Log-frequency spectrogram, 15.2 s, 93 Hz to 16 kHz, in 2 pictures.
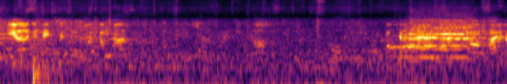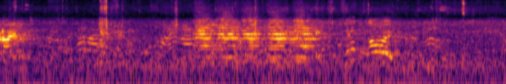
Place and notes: köln, bismarckstr., karneval - nubbel burning
burning of the nubbel, a poor scapegoat resonsible for all hidden and forbidden pleasures during carnival time.
(tech note: olympus ls5, okm2 binaural)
